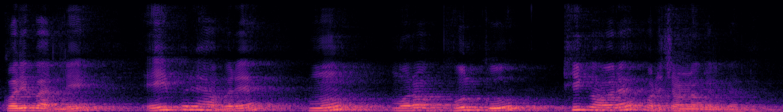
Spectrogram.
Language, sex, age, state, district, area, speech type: Odia, male, 18-30, Odisha, Khordha, rural, spontaneous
